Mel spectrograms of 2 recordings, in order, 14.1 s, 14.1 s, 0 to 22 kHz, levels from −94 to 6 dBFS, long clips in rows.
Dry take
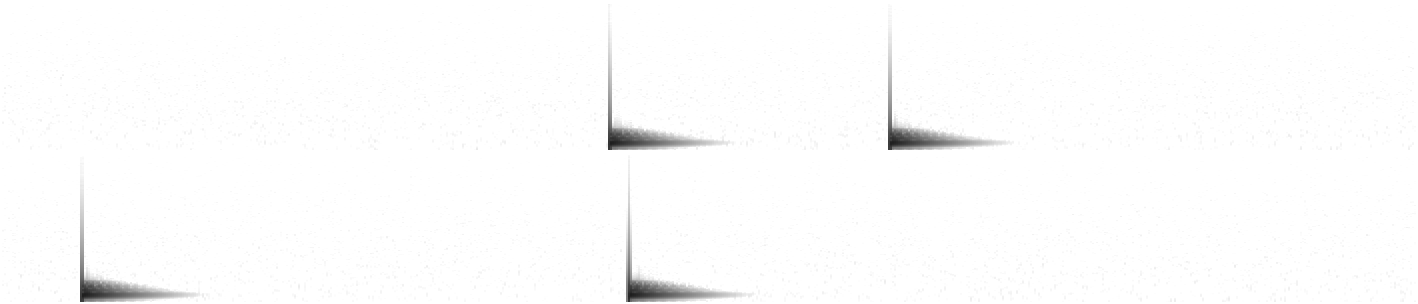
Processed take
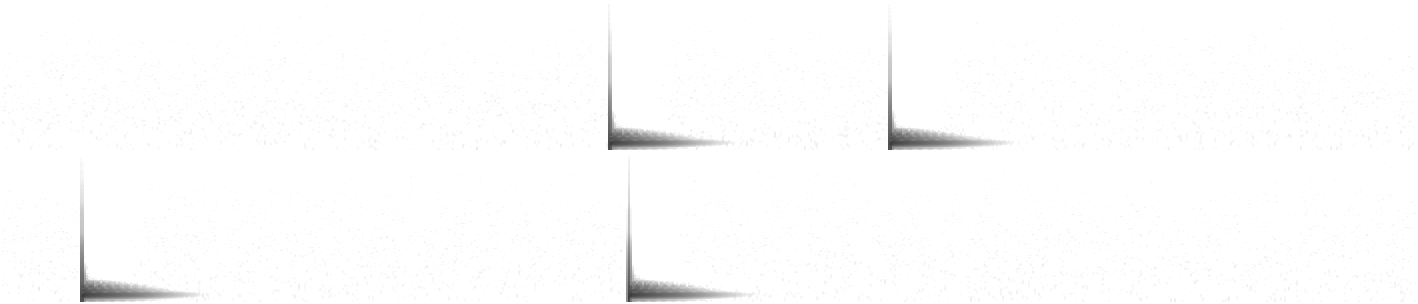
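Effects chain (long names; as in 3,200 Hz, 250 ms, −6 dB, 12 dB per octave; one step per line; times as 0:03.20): downward compressor 6 to 1, threshold −23 dBFS, peak gain reduction 14 dB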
